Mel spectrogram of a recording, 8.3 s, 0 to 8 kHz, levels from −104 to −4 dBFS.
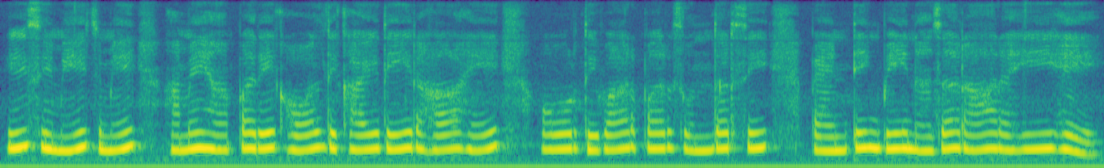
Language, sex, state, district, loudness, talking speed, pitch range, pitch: Hindi, female, Rajasthan, Jaipur, -13 LUFS, 165 wpm, 225-245 Hz, 240 Hz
